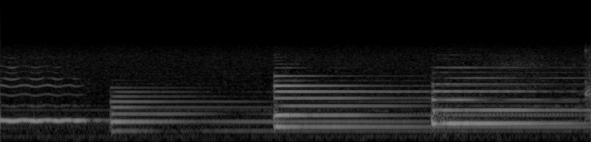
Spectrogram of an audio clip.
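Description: Piano accompaniment playing three chords about a second apart, each struck and left to ring and fade. A soprano's held vibrato note dies away just before the first chord.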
